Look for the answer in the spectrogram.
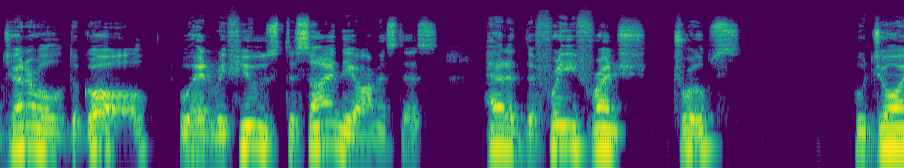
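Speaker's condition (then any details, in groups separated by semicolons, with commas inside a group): No condition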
